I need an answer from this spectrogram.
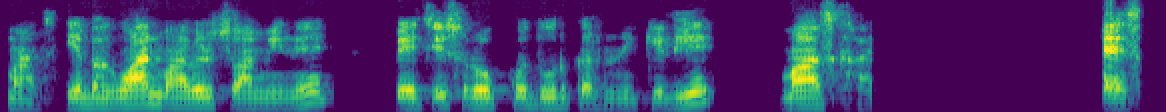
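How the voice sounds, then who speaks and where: A man's voice: fairly high pitch, fairly even intonation, normal speed, no room sound. Man, Hindi accent, religious lecture, question-and-answer teaching, dry, muffled recording. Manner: explanatory, asks the listeners questions and answers them. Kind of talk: scriptural lecture to a class.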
